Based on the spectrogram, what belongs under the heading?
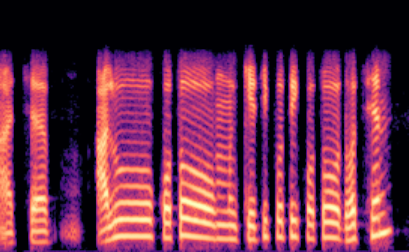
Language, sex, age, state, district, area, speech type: Bengali, male, 30-45, West Bengal, Purulia, rural, conversation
